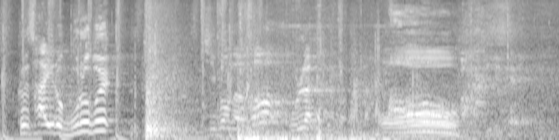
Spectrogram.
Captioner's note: thud / Clunk / Bump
